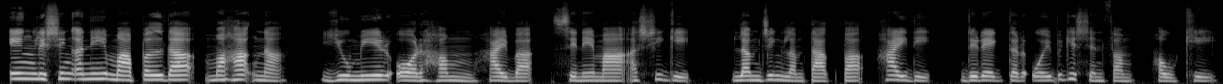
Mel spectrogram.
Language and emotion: Manipuri, neutral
